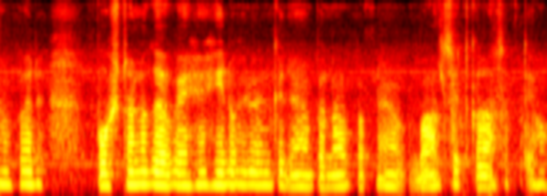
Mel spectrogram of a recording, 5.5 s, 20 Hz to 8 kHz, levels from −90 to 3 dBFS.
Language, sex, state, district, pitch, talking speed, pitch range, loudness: Hindi, male, Bihar, Saharsa, 145 Hz, 185 wpm, 135-145 Hz, -20 LUFS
